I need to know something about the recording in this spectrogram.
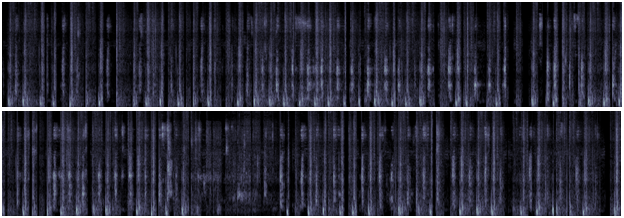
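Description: Quick footsteps run over grass.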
